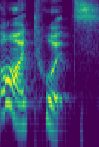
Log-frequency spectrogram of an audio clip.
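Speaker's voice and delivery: attempted New York tough-guy accent. Quoting Marcus's line from the English dub: Marcus New York gangster accent. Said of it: "this attempted New York si-, kind of, like, gangster accent".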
